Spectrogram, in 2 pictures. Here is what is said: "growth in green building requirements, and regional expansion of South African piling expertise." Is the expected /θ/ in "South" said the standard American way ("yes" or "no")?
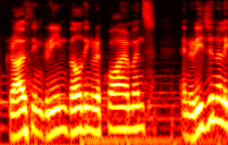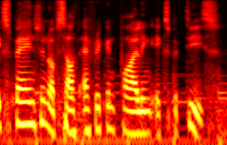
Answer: yes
